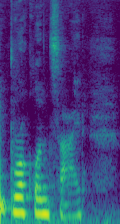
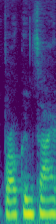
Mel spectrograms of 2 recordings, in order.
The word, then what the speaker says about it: Broken Side: route like fans of I always say Brooklyn Side. Fans of Broken Side also like, by the way, it's spelled with a Y. Broken, SYDE.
